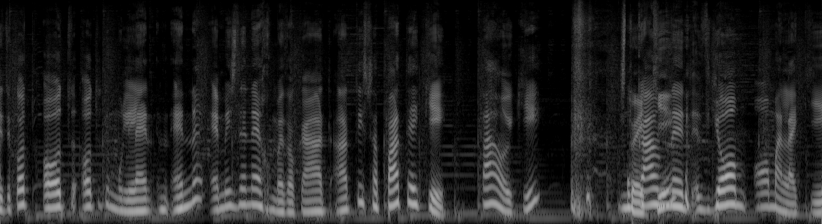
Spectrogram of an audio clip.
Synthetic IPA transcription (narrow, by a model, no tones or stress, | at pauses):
et̪ikoot̪ot̪iot̪emuleneʔemizðe̞ne̞xumeðo̞kɐɐt̪iθɐpɐt̪eːcḭpɐoe̞ci | smukɐnuneðʝoomɐlɐci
